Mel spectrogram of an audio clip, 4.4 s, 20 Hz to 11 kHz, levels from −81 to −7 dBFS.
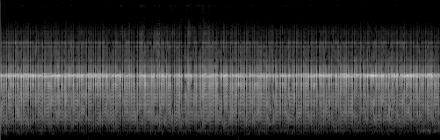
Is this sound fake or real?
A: fake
